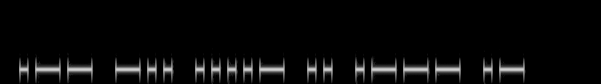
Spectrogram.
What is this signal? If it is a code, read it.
Morse code, heard as a keyed tone, about 15 wpm, 700 Hz. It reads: WD4IJA
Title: USA Call Signs - 6 Characters - 15wpm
